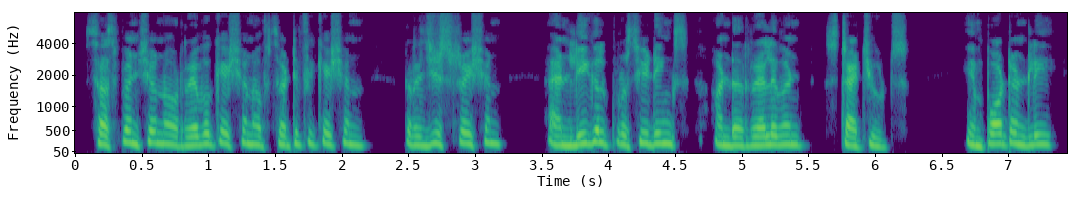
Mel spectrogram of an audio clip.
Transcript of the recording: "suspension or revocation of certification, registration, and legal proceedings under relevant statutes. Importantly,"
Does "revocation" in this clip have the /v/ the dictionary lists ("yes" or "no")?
yes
